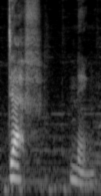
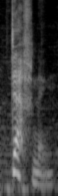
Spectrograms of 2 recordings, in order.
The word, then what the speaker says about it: deafening: could say it's deafening the pronunciation is death ning deafening one more time deafening could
